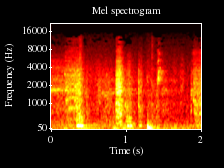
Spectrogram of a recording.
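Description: A few short, breathy exhalations, about three in two seconds.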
